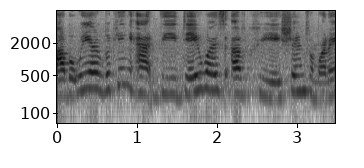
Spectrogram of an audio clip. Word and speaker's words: Devas: Devas is what looks like Devas is supposed to be pronounced Daehwas.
